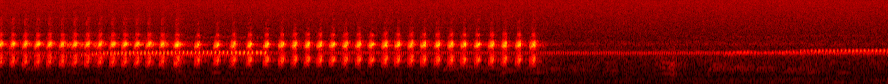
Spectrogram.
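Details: Pond tree frogs calling at night in mid-April, North-East Italy, a fast steady train of rasping pulses for five seconds, then stopping, leaving the continuous thin trill of mole crickets.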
